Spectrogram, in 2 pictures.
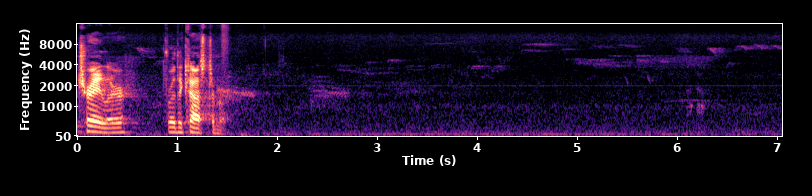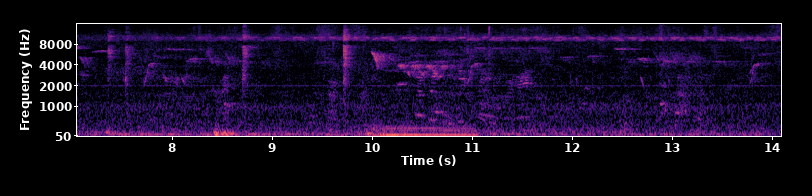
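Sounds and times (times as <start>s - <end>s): faint low hum: 3.3s - 14.0s
distant bird chirps: 9.8s - 14.0s.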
